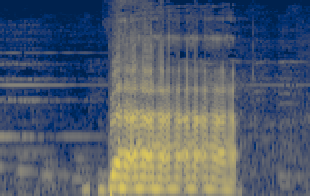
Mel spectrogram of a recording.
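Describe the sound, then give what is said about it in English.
A single loud sheep bleat with a wavering, quavering tone lasting just under a second, preceded by a soft short sound and followed by quiet. “Once there was a boy who became bored when he watched over the village sheep.”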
